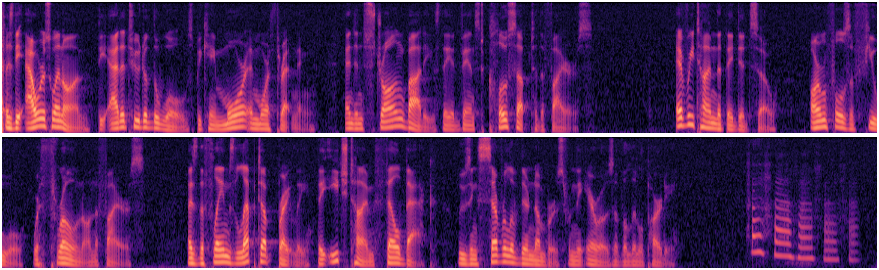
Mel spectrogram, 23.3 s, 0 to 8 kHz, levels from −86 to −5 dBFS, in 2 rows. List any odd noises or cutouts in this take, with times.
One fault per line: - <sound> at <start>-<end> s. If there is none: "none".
- laugh at 21.6-23.1 s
